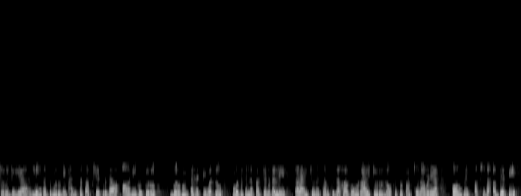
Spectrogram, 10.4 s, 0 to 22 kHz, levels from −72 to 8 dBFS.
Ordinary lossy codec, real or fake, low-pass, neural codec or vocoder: none; fake; 3.6 kHz; codec, 44.1 kHz, 2.6 kbps, DAC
